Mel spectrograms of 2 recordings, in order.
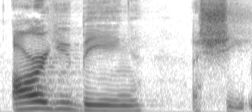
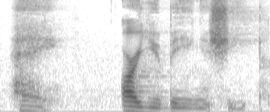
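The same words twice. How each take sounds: First: Said in the usual way. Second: Very soft, low question; hushed, low aside to the listeners; quiet challenge. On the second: Real, not acted. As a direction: ask it gently, almost under your breath. Gentle challenge, then repeated louder.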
